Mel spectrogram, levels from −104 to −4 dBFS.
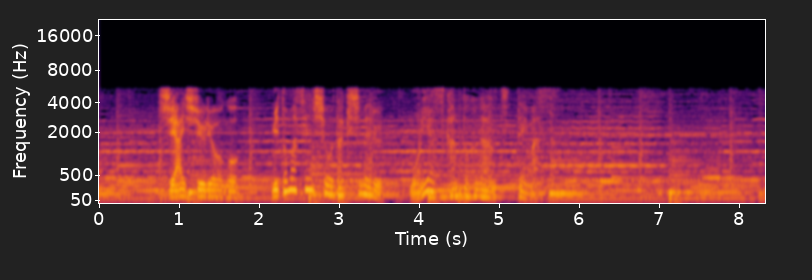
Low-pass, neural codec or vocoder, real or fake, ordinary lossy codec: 5.4 kHz; none; real; none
